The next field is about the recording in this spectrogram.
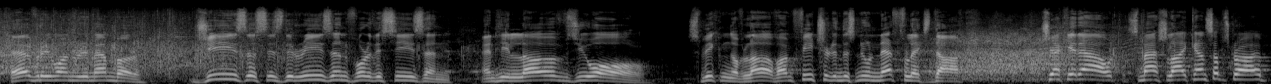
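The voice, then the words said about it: Put-on Argentinian-Italian accent. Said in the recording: “That's my Argentinian-Italian accent.”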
